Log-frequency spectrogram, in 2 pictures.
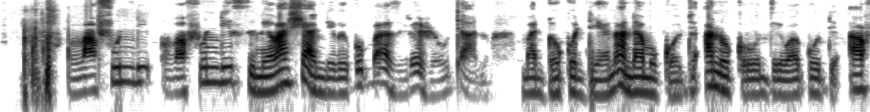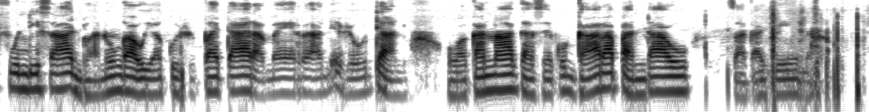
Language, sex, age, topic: Ndau, male, 18-24, health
